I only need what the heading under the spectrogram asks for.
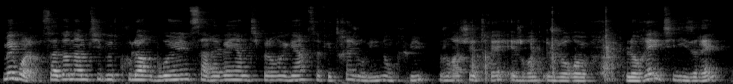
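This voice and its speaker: A woman's voice: medium pitch, fairly even intonation, fast, darkish tone, a little hiss or hum. Chatty woman reviewing makeup, echoey room. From France. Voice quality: says her voice is rough and husky today. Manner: chatty, hesitant, many fillers, shows products. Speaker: beauty vlogger. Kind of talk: casual makeup review to camera.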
